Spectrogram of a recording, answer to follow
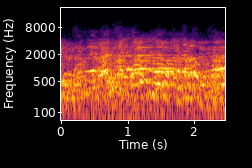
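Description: Chatter of several voices talking over one another, with no single voice standing out.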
